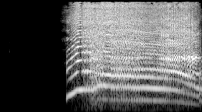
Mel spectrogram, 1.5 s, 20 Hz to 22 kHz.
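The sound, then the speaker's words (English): A single loud, sustained human scream from the original 1996 slasher film Scream bursts in after a brief silence and holds at full volume for about a second before cutting off, piercing with no talking. “And John, how would you tell someone you watched Scream without using the title? Headphone warning.”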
